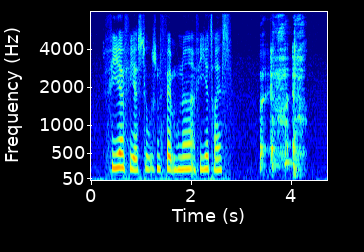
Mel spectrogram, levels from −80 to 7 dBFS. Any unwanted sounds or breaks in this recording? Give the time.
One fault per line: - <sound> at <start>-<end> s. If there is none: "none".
- cough at 3.4-4.3 s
